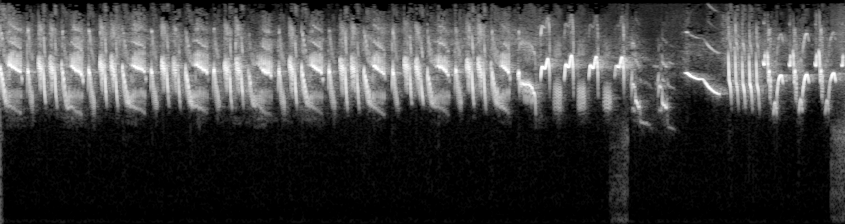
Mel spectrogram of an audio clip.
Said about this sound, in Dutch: Laten we even luisteren naar het prachtige zang van de Veldleeuwerik.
